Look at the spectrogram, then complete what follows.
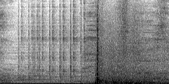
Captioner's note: fireworks exploding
